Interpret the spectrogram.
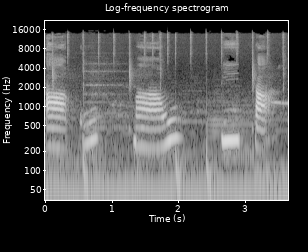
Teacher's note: Fonem A adalah vokal rendah tengah bulat. Vokal ini dibentuk dengan bagian tengah lidah agak merata dan mulut terbuka lebar.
